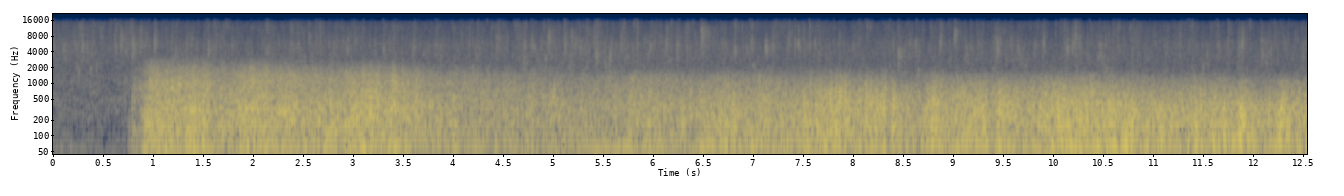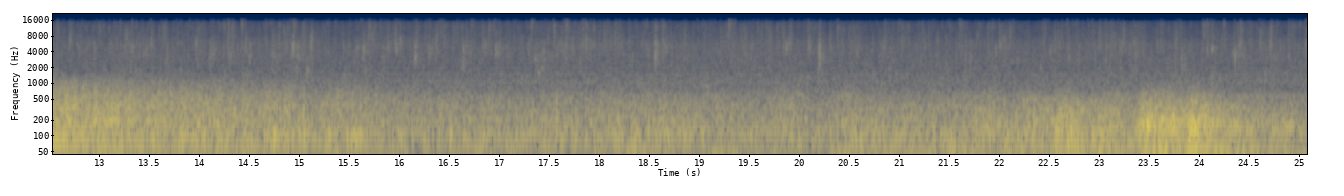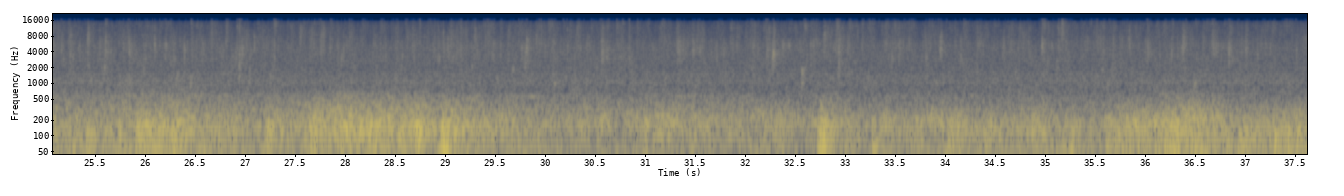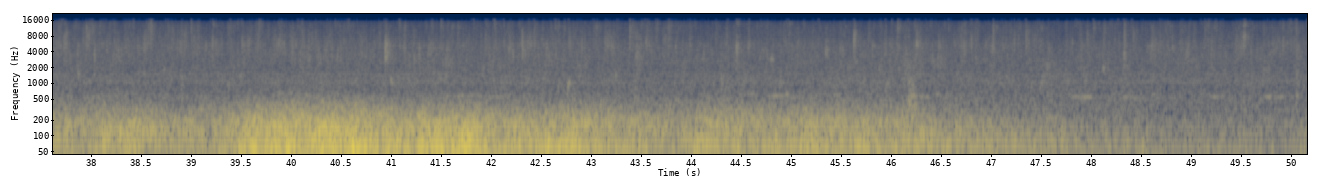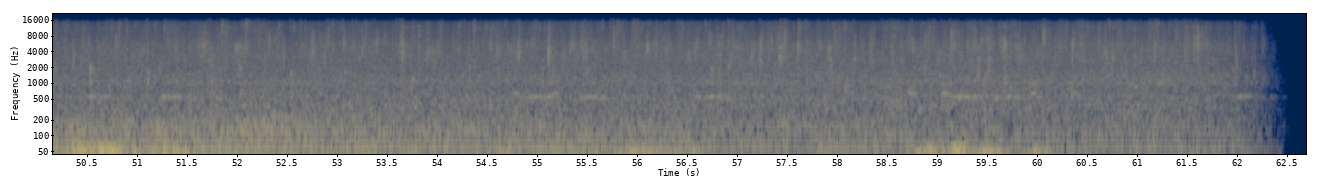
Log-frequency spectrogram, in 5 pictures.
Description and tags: rain session thunder 1min 2007
Clip with sounds of a medium rain and a long, rich sounding thunder roll. Recorded at East Siberia with Oktava 102 microphone and Behringer UB1202 mixer.
field-recording, nature, rain, storm, thunder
